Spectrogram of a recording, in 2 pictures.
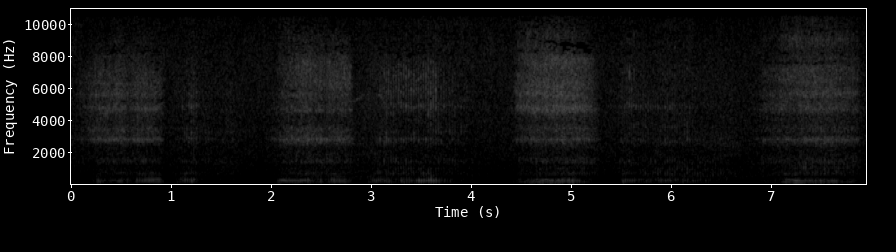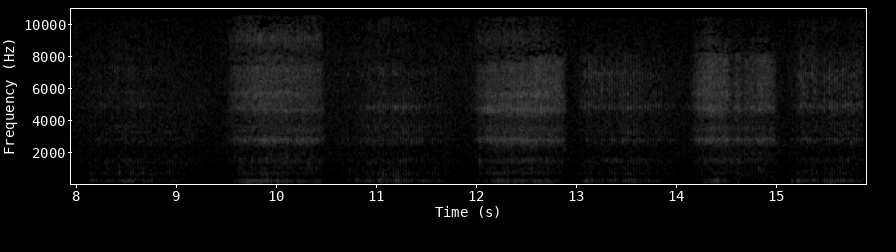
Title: Kaya the labrador pup snoring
